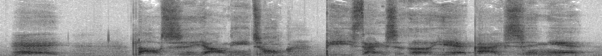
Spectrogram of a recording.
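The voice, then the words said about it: Quiet, hushed voice. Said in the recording (Chinese): “小声的说”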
